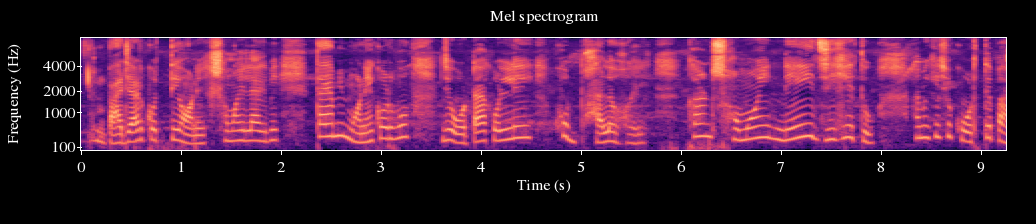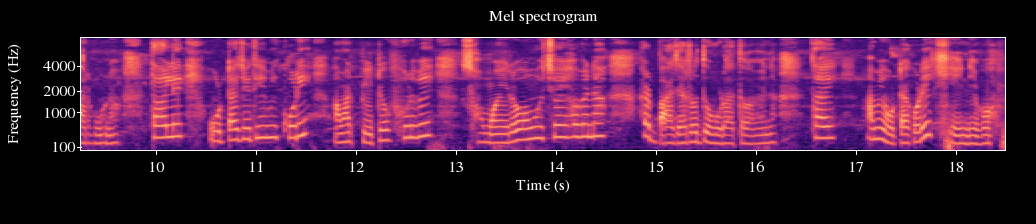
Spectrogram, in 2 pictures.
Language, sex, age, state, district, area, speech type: Bengali, female, 45-60, West Bengal, Jhargram, rural, spontaneous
